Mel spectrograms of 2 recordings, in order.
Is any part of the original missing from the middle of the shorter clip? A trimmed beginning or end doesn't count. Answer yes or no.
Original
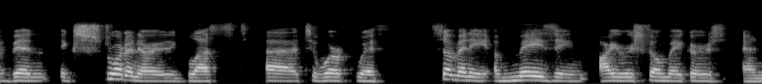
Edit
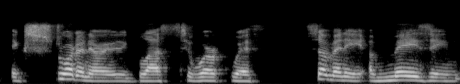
yes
